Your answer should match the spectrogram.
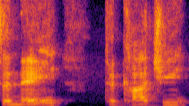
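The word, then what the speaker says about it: Sanae Takaichi: I'm going to butcher her name, but it's Sanae Takachi, I think it's pronounced.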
